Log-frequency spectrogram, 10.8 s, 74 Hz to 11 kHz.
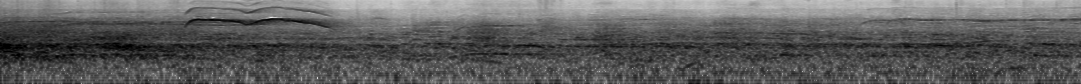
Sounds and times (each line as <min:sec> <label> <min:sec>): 0:00.0 Noise of the crowd 0:10.8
